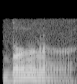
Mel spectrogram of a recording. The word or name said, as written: burner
